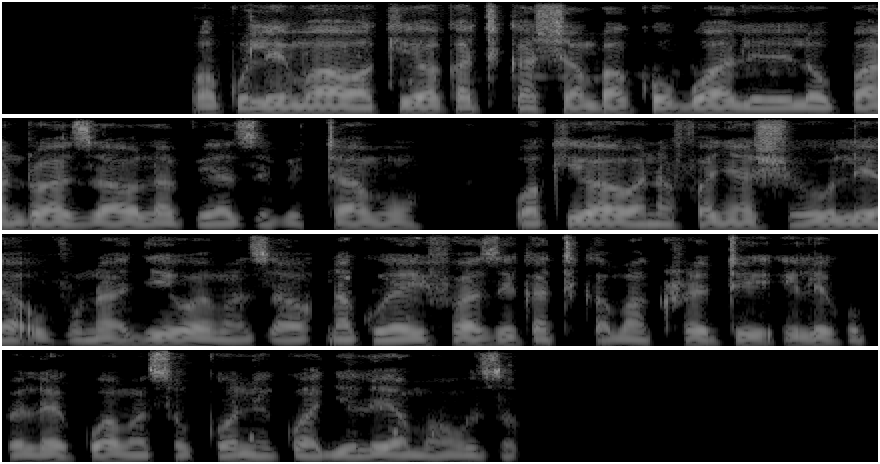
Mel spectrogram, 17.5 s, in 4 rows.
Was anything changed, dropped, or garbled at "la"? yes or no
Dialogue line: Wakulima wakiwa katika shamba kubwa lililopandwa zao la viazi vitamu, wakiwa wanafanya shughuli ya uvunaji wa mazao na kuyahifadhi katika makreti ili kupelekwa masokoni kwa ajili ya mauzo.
no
